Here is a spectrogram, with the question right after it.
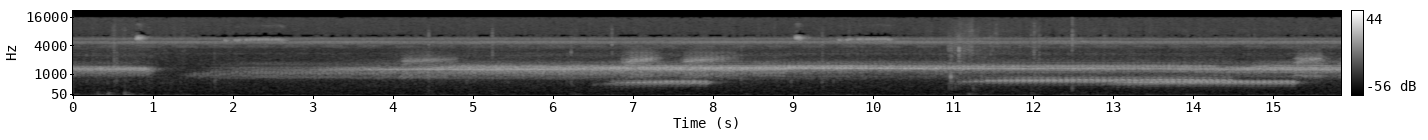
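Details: Night chorus of frogs and toads: long, even pulsed trills hold at two pitches, a higher one running almost throughout and a lower one joining in bursts, above a steady shrill insect drone.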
